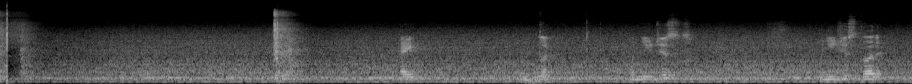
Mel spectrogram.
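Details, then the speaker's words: MIG welding rust repair on a 1981 Chevrolet C-10: only isolated sharp pops about a second apart instead of a steady bacon-frying sizzle lasting two seconds; weld too short, popping without fusion. "pop like that like that that doesn't weld anything it doesn't do anything it has to run for"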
